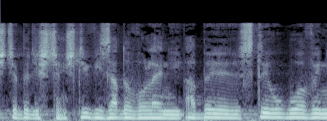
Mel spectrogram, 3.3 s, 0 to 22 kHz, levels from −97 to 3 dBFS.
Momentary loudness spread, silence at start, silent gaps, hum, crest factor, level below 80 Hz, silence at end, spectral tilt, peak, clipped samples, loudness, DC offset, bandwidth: 2 LU; 0 s; none; none; 12 dB; -40 dBFS; 0 s; -5.5 dB/octave; -4 dBFS; under 0.1%; -17 LUFS; under 0.1%; 10 kHz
